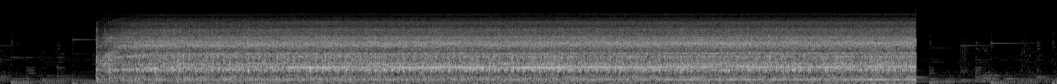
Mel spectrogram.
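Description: Electric food processor running for about eight seconds, mincing raw beef together with chunks of beef kidney fat into a smooth mince. It is a loud, steady whirr that starts suddenly about a second in and cuts off suddenly near the end.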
